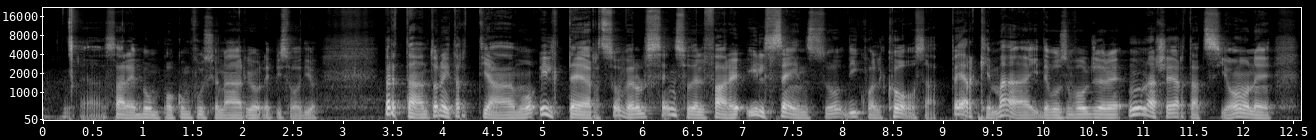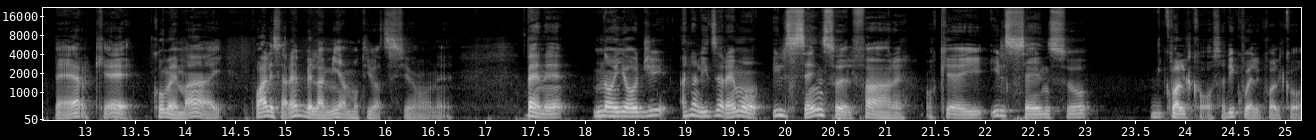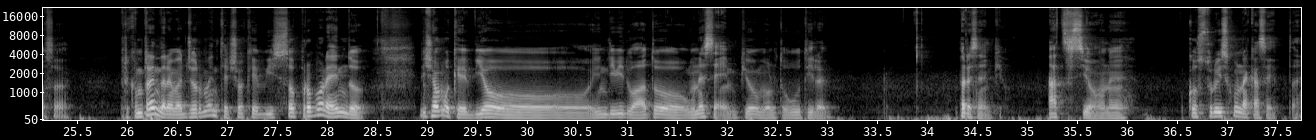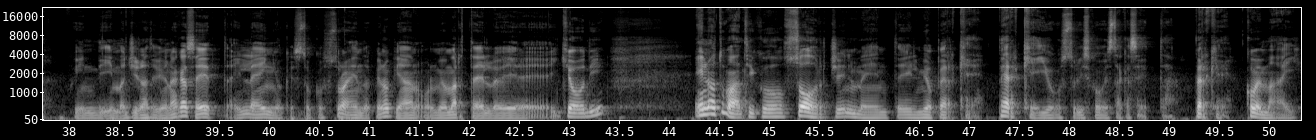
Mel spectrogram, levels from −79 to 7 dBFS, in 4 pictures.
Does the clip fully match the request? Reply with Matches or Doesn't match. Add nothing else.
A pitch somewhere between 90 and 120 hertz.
Matches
